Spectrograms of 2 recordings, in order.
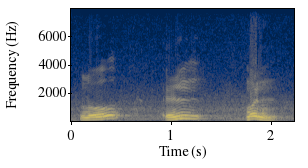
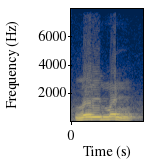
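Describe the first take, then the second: First: The syllables are said separately with breaks. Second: The syllables are joined into one word.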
